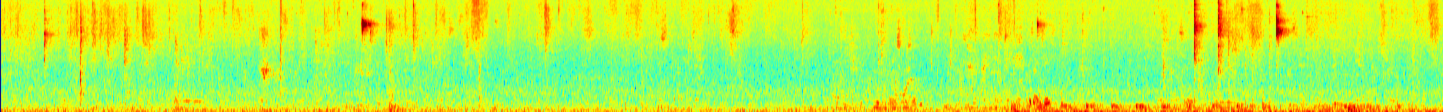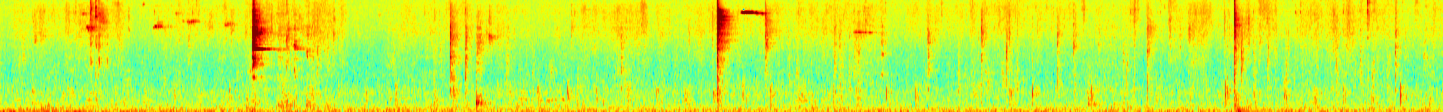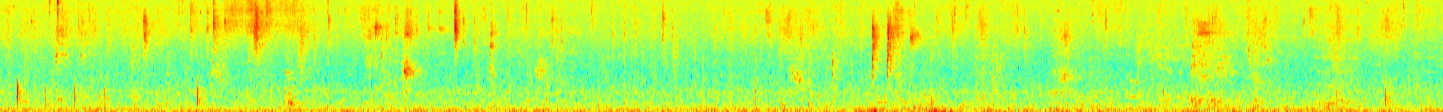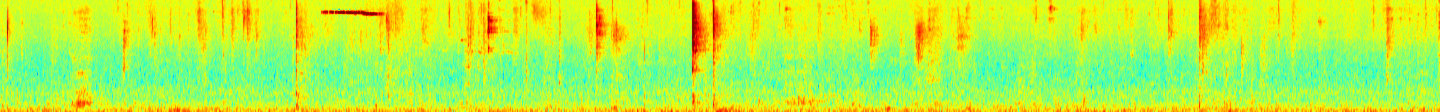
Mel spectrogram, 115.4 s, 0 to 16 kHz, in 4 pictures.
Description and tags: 20121112 TU Delft Library - general ambience from high stairs
The library at Dutch university TU Delft. Recorded from high stairs used to get books. Footsteps, voices and door sounds in the background. Recorded with a Zoom H2 (front mikes).
netherlands, field-recording, ambience, university, zoom-h2, big-space, neutral, library, public-building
